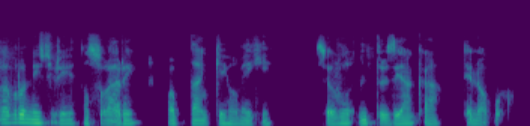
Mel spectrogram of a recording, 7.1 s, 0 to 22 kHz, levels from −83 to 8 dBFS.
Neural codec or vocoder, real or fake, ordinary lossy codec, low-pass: codec, 16 kHz, 2 kbps, X-Codec, HuBERT features, trained on LibriSpeech; fake; none; none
